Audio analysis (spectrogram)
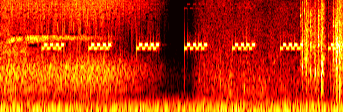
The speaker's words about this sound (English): It's my cell phone, nothing else.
